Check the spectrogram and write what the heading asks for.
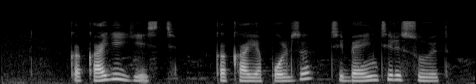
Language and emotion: Russian, neutral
